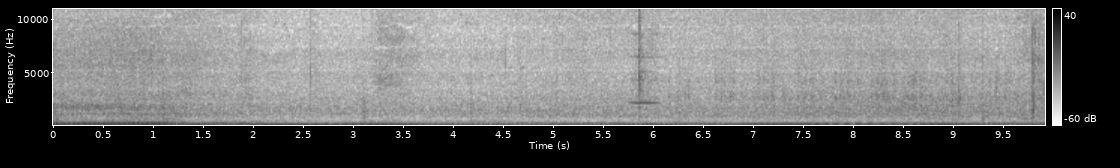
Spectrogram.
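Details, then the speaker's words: BMW E90 drift build with a welded differential, creeping along: uneven clattering thumps, about three or four a second, under a low engine rumble. Something in the driveline sounds wrong; cause not confirmed. "Is that an issue or am I tripping? Y'all hear that?"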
